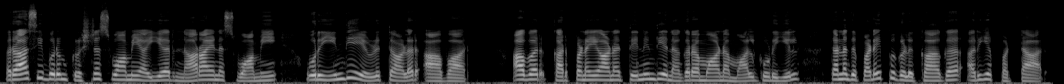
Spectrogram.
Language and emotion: Tamil, neutral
